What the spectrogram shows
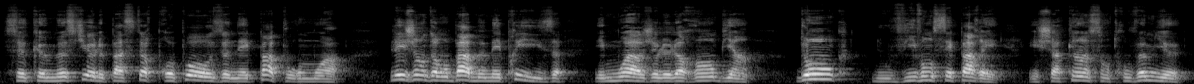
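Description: An audiobook reader voicing a stubborn old mountain grandfather who speaks in a gruff, defiant, loud way. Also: medium pitch, takes it slowly, close to an everyday voice. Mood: agitated. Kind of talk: audiobook character reading.

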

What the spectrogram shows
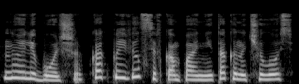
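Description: A woman reading as a sly young secretary in an audiobook, smug and teasing, her voice a little high and on the mellow, soft side. The sound is close and dry, with no room around it. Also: brisk, no room sound, lightly acted.

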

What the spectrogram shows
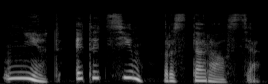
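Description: A woman's voice: sing-song, takes it slowly, dark tone, husky, no room sound, heavily acted. A man voicing a fretful young sister. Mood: embarrassed. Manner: pitched well up, breathless and pleading. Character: young woman, the narrator's anxious younger sister.

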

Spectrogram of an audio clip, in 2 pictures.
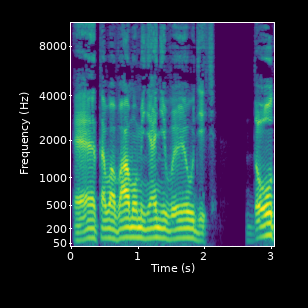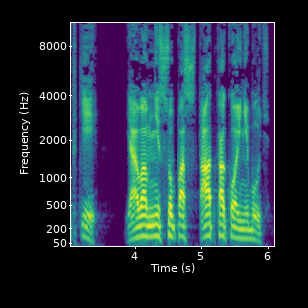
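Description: A man's voice: fairly low pitch, unhurried, a bit bright, no room sound, studio quality. A man voicing a boastful, sneaky male toad spy who whines and wheedles. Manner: whiny, wheedling, cocky.

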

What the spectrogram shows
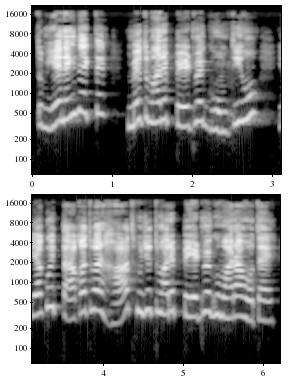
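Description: A woman voicing a gentle, wise female key in a children's audio story, patiently explaining. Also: very high voice, animated, pitched above the performer's own voice. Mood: coaxing.

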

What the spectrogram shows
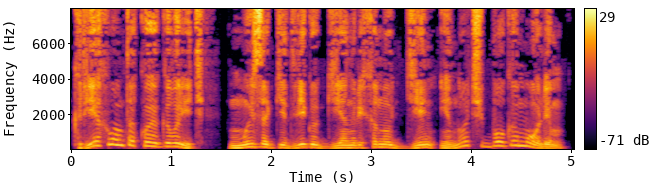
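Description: Chirpy, eager young seamstresses, as a male narrator puts them on, fawning over a guest in a high, excited voice. The pitch bounces in a lively way. The voice has a husky edge. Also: moderate pace, no room sound, clean studio sound, full character voice.

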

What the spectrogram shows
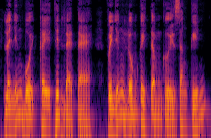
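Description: A man narrating a ghost story in an expressive, dramatic storytelling style. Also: on the low side, moderate pace. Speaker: audiobook narrator.

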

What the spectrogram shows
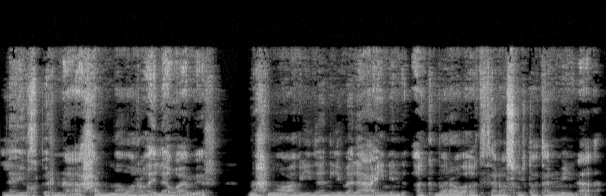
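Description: A man's voice: sits low, quick pace, gravelly, warm tone, slightly rough, heavily acted. A man voicing cold, ominous enslaved demons. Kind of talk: audiobook character reading.

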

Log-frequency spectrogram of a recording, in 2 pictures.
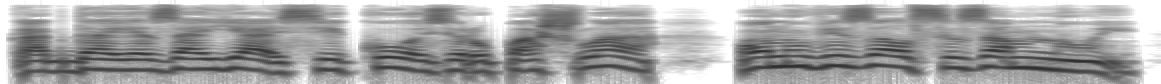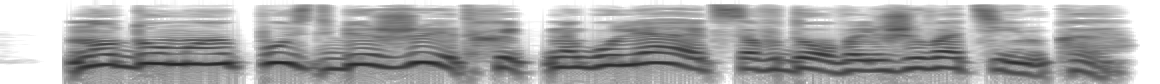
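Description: A woman voicing a scheming old grandmother who talks slowly with false, soothing care. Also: medium pitch, expressive, no room sound, clean studio sound. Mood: grim telling. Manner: slow, soothing, falsely caring.

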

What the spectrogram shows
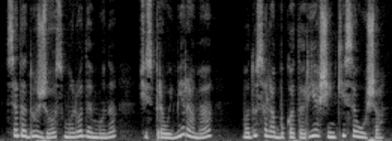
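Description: A woman reading a novel aloud in calm, even storytelling narration. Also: sits high, husky, dry recording. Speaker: audiobook reader.

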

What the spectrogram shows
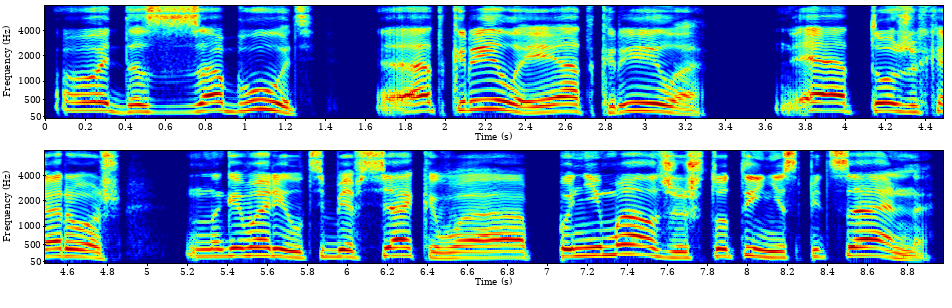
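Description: A man's voice: high-pitched, measured pace, no room sound, studio quality, pitched above the performer's own voice. A man doing a brash hot-tempered young guy. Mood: worried. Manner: loud, blunt, modern slangy talk.

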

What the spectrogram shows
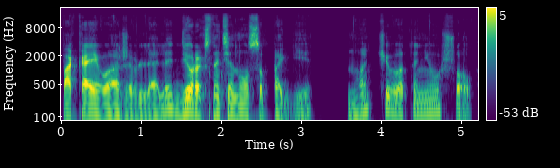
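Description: A man's voice: extremely low pitch, big pitch swings, moderate pace, gravelly, a little mellow. A man narrating a fantasy audiobook in the first person, dry and offhand in tone.

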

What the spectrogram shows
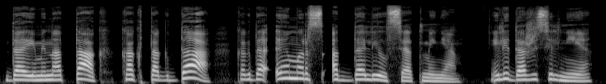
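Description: A woman reading an audiobook in a steady, expressive way. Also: medium pitch, moderate pace, dry recording, clean studio sound. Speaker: audiobook narrator. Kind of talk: scripted narration.

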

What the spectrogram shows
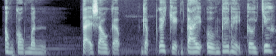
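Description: A woman voicing a scared young boy in a storybook horror tale, calling out in a high, anxious voice. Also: brisk, lightly acted. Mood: frightened.

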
